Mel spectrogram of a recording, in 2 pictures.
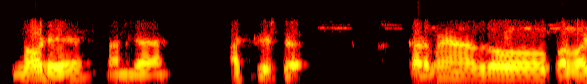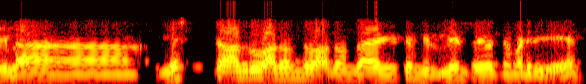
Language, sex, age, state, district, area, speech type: Kannada, male, 60+, Karnataka, Chamarajanagar, rural, conversation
